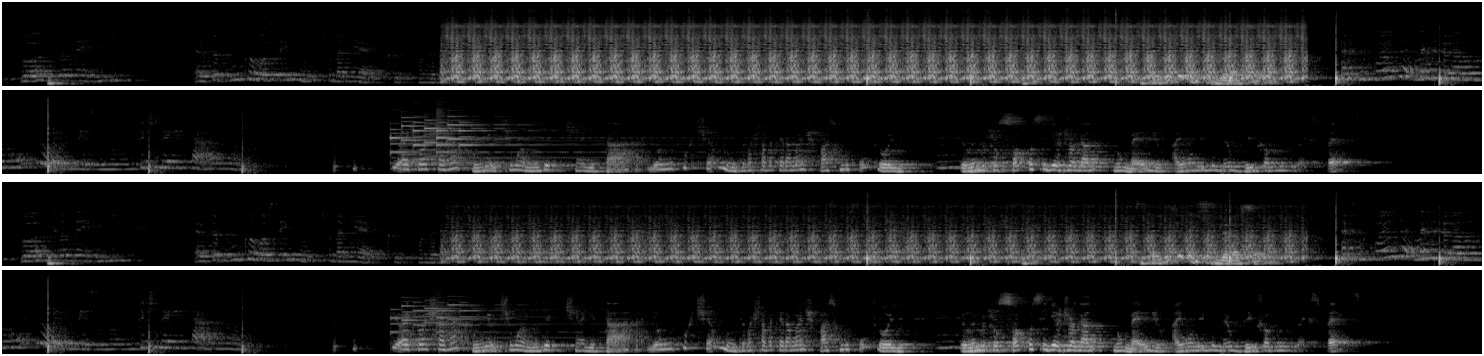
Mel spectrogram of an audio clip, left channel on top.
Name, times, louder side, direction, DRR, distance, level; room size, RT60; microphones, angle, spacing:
voice 1, 0.2-1.5 1.9-10.3 11.2-12.6 13.4-17.3 24.1-25.1, equal, 15° right, 0 dB, 5.5 m, -46 dB
sound 1, 4.4-13.1, left 6 dB, 85° left, 0.4 m, -30 dB
sound 2, 8.6-9.3 9.6-10.4 10.8-11.3 11.7-14.0 14.3-15.4 15.8-17.4 17.6-17.7 18.1-18.3 18.7-18.9, equal, ahead, 0.4 m, -34 dB
voice 2, 11.4-12.7 18.7-23.9 24.4-28.4, right 2 dB, 45° right, 6 dB, 0.7 m, -31 dB
sound 3, 18.7-21.8, left 7 dB, 40° left, 1.1 m, -40 dB
20.0 x 19.5 x 2.5 m, 0.83 s
head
